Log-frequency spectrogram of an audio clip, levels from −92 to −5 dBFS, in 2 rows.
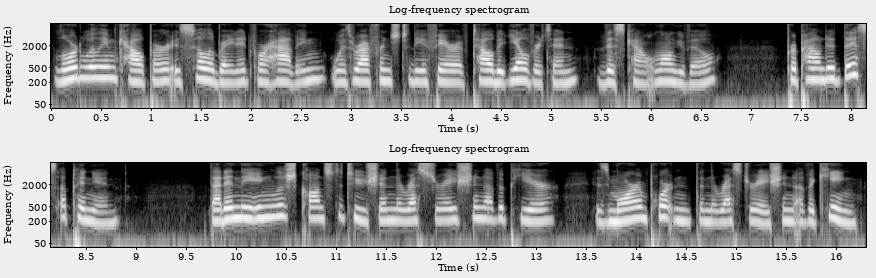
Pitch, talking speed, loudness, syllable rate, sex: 215 Hz, 145 wpm, -17 LUFS, 5.1 syllables/s, female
